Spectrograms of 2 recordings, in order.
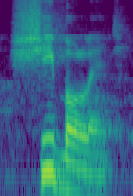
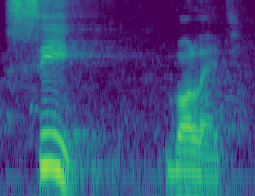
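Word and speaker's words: Shibboleth: Os efraimitas, por alguma razão, e nós não sabemos exatamente qual, não falavam Shibolete, falavam Sibolete.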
